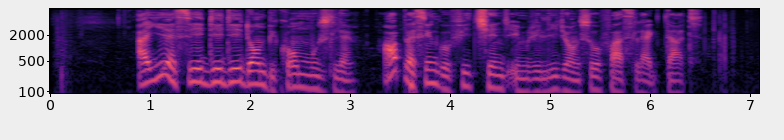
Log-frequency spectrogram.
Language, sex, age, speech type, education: Nigerian Pidgin, male, 30-45, read, secondary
